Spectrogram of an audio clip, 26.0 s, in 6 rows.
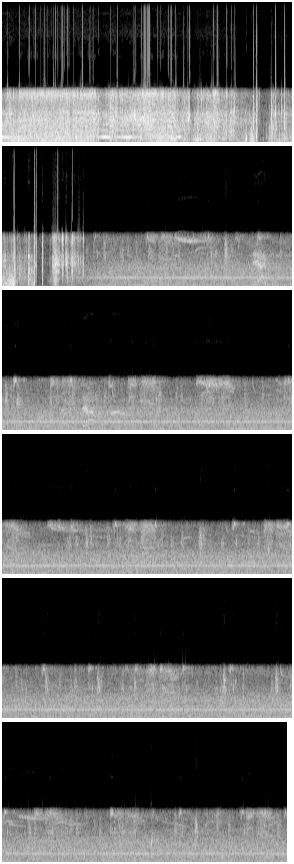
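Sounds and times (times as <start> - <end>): constant high-pitched tone: 0.0 - 26.0
bird chirps: 5.7 - 26.0.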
